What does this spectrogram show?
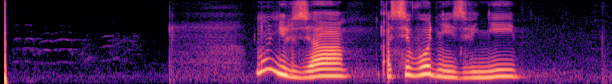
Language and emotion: Russian, sad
